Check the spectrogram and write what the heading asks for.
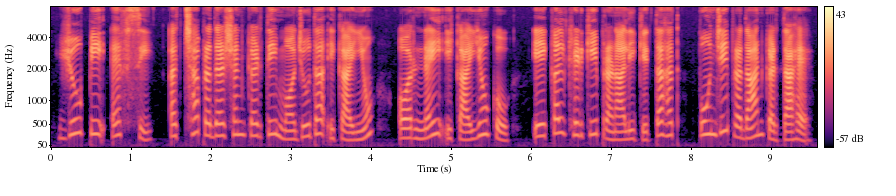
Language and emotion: Hindi, neutral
